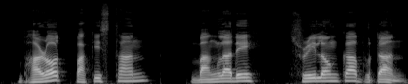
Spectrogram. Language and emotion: Assamese, neutral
